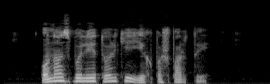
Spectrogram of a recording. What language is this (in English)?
Belarusian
